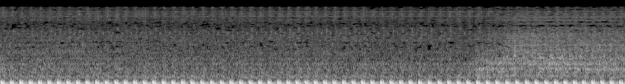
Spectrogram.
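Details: Honda Vario CBS 125 injection scooter after repair of an oil-starved seized engine, radiator refitted, idling: steady, even putter about three and a half beats per second, no knocks or misses; normal, smooth idle.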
